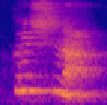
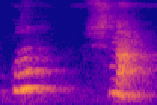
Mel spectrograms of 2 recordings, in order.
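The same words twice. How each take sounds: First: The first syllable has an 'ee' vowel, kree. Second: The first syllable has an 'oo' vowel, kroo. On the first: "क्री क्री, क्रू म्हणत नाहीये मी" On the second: "क्रू क्रू"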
